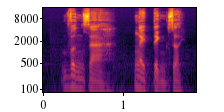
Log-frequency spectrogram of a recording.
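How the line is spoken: Trembling voice. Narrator (Vietnamese): Người hầu cận giọng run rẩy

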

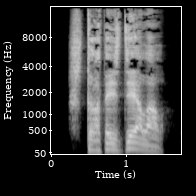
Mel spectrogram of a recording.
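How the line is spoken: Half spoken, half growled. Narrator (Russian): Коска наполовину проговорил, а частично прорычал вопрос

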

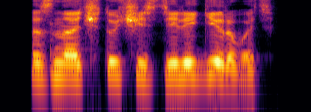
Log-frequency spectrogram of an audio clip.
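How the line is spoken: Father-in-law's wry snort. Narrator (Russian): хмыкнул тесть

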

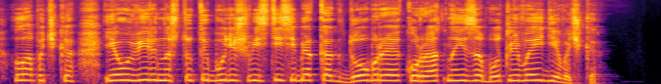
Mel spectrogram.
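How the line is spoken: Rapid chattering. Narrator (Russian): миссис Бейкер тараторила

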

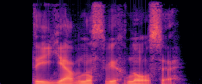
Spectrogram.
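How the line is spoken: Flat even tone. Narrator (Russian): проговорил он ровным тоном

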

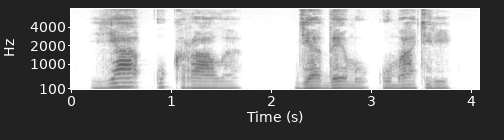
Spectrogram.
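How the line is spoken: Quiet. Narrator (Russian): она тихо сказала

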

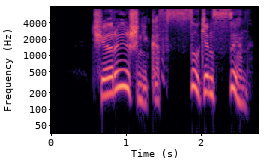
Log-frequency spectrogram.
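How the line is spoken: Growl. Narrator (Russian): прорычал

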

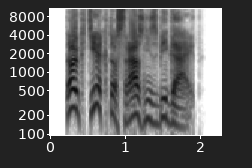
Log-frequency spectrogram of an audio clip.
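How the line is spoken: Wry snort. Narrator (Russian): хмыкнула она

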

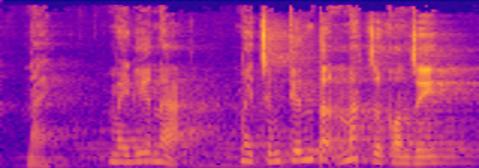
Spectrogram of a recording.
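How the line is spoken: Shouting in someone's face. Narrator (Vietnamese): Phú hét vào mặt Bảo

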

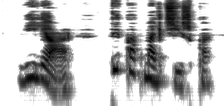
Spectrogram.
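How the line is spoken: Breathless passionate whisper. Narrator (Russian): тяжело дыша, прошептала Гела, уже сгорая от желания

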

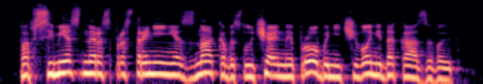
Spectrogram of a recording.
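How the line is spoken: Sharp. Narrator (Russian): резко сказал

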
